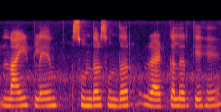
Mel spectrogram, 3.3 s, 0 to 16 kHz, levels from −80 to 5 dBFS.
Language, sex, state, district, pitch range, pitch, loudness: Hindi, female, Madhya Pradesh, Dhar, 220-235 Hz, 225 Hz, -17 LUFS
